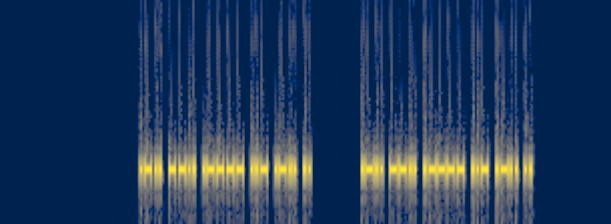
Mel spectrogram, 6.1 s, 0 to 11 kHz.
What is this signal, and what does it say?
Morse code, heard as a keyed tone, about 49 wpm, 700 Hz. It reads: LZ1ULI LZ1ULI
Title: DXCC-100 Call Signs - 6 Characters - Repeated 2x - 50wpm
